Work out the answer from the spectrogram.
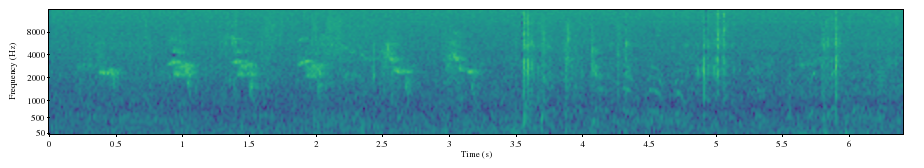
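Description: A small bird chirping: a short high note repeated about twice a second, which stops about halfway through. A few faint clicks follow.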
